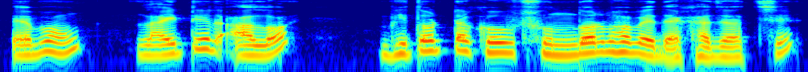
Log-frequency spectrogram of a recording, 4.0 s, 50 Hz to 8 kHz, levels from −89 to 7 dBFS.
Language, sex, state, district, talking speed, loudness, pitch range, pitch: Bengali, male, Tripura, Dhalai, 135 wpm, -17 LUFS, 165-205 Hz, 185 Hz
